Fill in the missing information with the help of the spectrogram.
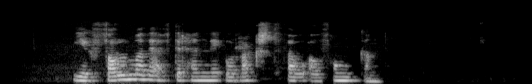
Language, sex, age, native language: Icelandic, female, 30-39, Icelandic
